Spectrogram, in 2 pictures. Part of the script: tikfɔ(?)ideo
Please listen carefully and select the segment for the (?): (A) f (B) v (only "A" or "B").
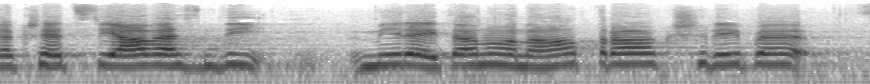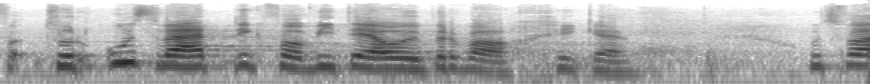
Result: B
